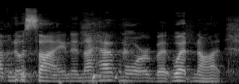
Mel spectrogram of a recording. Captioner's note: laughter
